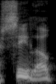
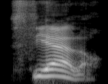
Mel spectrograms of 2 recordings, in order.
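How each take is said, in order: First: The name is pronounced like the English 'CeeLo'. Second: The name is pronounced the Spanish way. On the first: This is how the household casually says it. "we just call her [name] because we're a bunch of gringos" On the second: This is the name's proper form. "It's Cielo. ... like heaven or sky in Spanish"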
